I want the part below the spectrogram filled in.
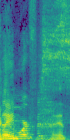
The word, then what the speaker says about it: metamorphoses: Keep in mind that we go through many metamorphoses. I'm not even sure I'm saying that correctly. – Metamorphoses.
